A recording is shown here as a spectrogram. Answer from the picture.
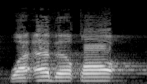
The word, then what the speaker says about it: وأبقى: انطق معي أقو أقو أب أج أد طيب وأبقى وأبقى القاف مفخمة والألف هذه بمقدار حركتين أبقى أبقى.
